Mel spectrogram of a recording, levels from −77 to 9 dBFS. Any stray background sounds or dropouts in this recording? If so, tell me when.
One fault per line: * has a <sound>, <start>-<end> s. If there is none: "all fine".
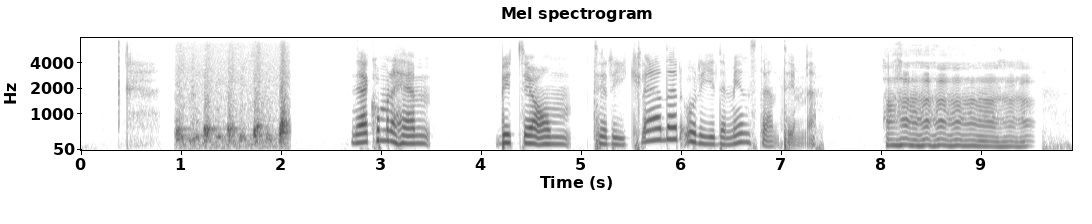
* has a whoosh, 0.9-2.1 s
* has a laugh, 8.0-9.6 s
